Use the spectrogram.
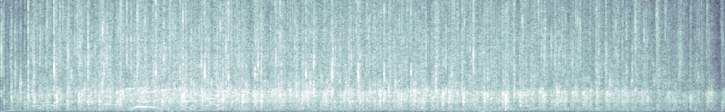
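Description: A crowd at a Roanoke rally claps steadily for a full stretch after a speaker, a dense, even wash of hands that holds at a constant level from start to finish with no talking over it.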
